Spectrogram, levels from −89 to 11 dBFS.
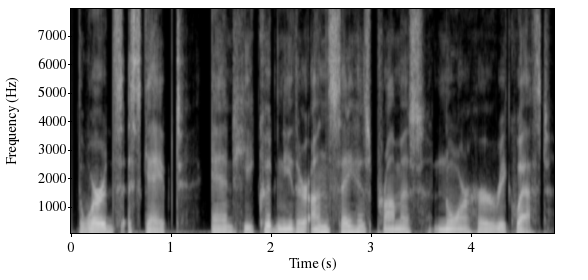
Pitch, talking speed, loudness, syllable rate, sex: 130 Hz, 160 wpm, -18 LUFS, 4.7 syllables/s, male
